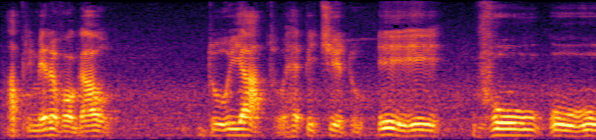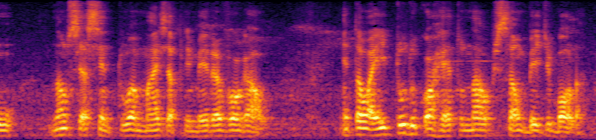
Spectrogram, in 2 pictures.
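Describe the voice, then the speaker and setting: Slow, methodical male grammar teacher. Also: mid-range voice, slight background noise. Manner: slow, repetitive, spelling out forms step by step. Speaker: Portuguese language teacher. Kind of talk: grammar lesson explaining a test question.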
